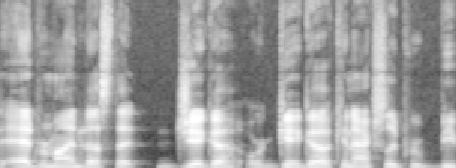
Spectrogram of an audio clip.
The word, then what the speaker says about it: giga: getting jiggy with it no because that's not how you say it its Giga everyone says Giga at least in the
